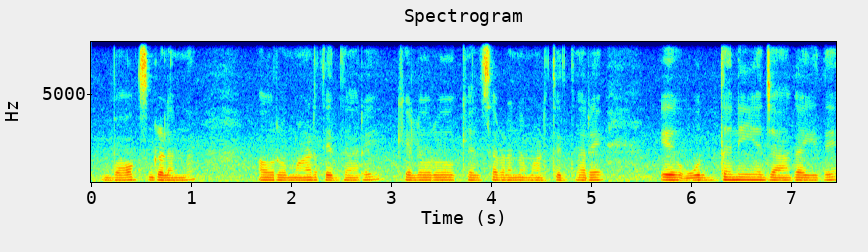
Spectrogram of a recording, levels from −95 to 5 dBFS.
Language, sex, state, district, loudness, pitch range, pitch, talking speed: Kannada, female, Karnataka, Dakshina Kannada, -19 LUFS, 140-145 Hz, 140 Hz, 80 wpm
